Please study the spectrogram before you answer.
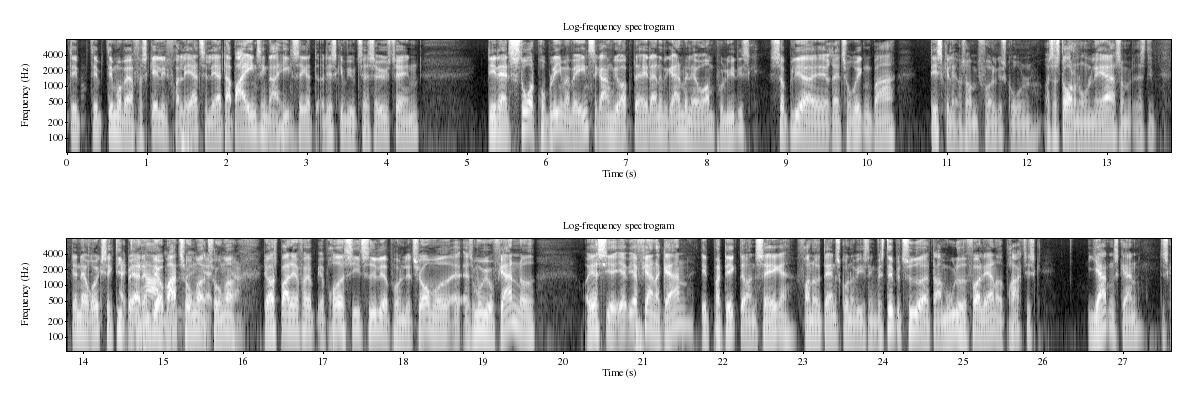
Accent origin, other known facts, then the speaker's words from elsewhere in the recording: Region of Southern Denmark, Denmark; jeg er fra Fyn, så nævner jeg sjovt nok et fynsk eksempel.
